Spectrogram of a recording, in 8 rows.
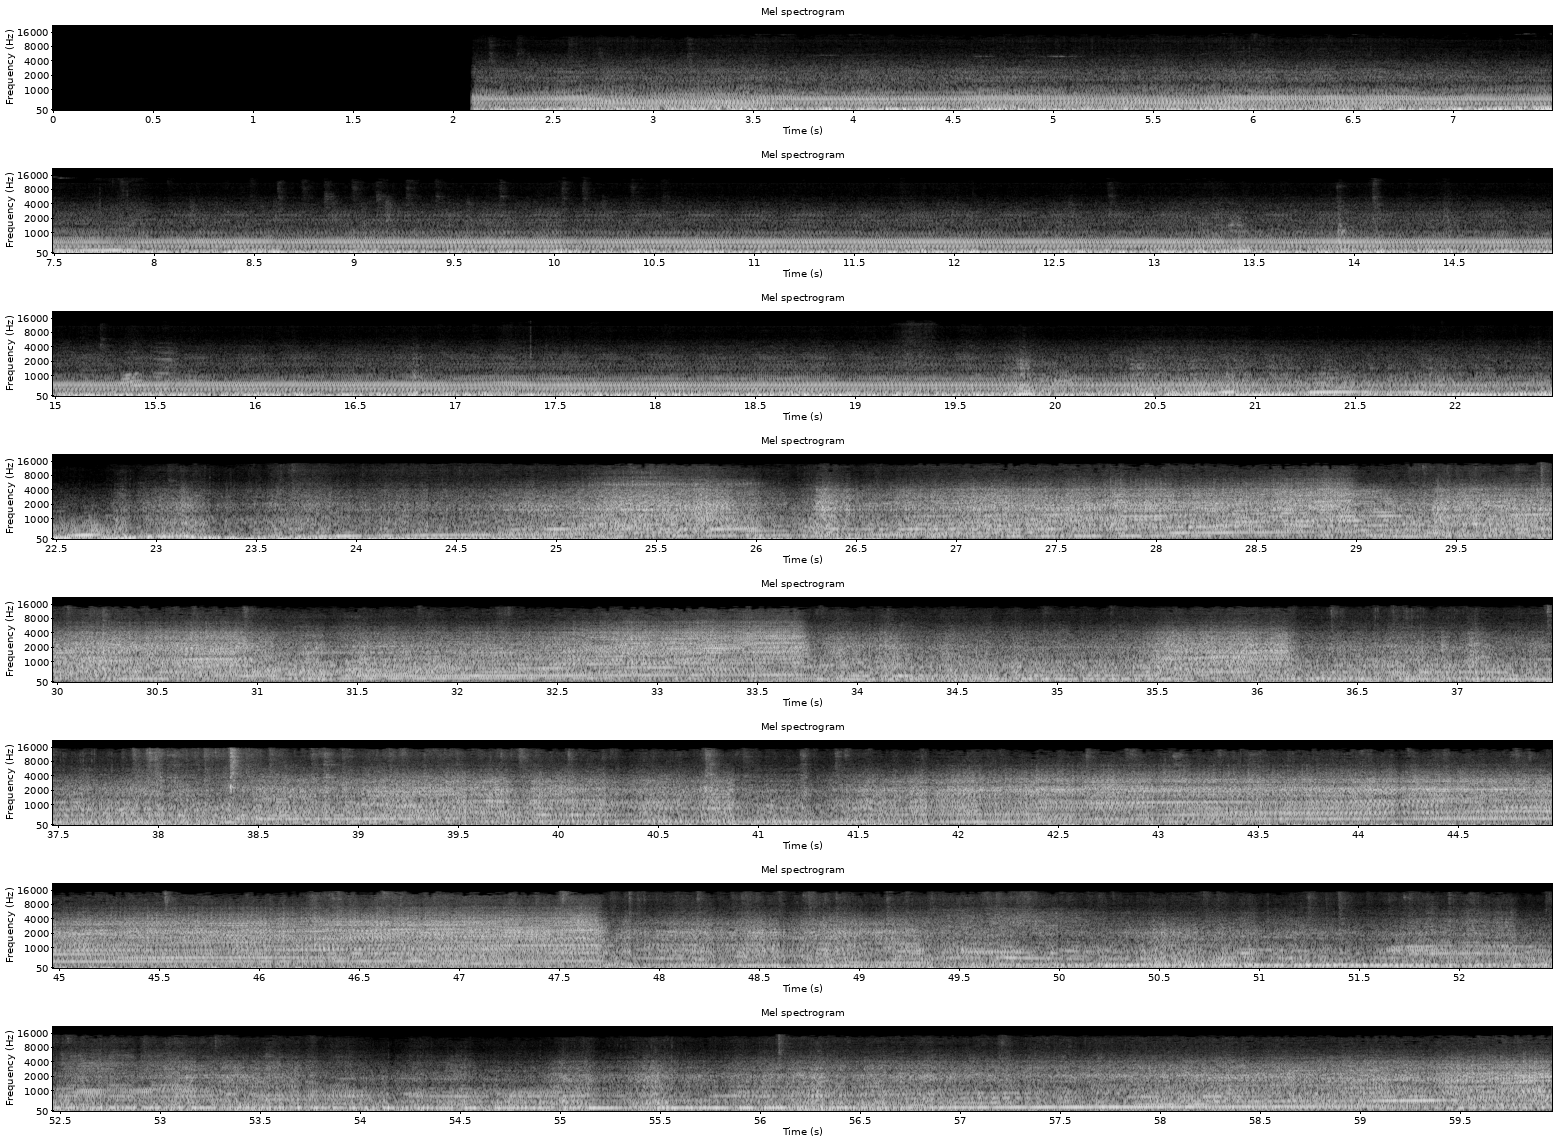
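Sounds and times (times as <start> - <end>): race car engine accelerating: 2.1 - 59.9.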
